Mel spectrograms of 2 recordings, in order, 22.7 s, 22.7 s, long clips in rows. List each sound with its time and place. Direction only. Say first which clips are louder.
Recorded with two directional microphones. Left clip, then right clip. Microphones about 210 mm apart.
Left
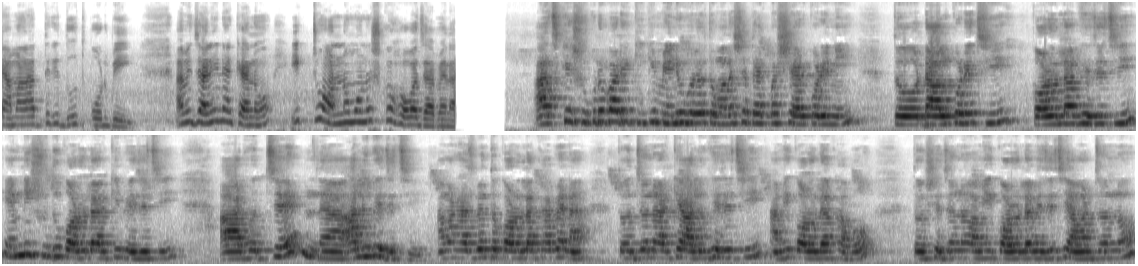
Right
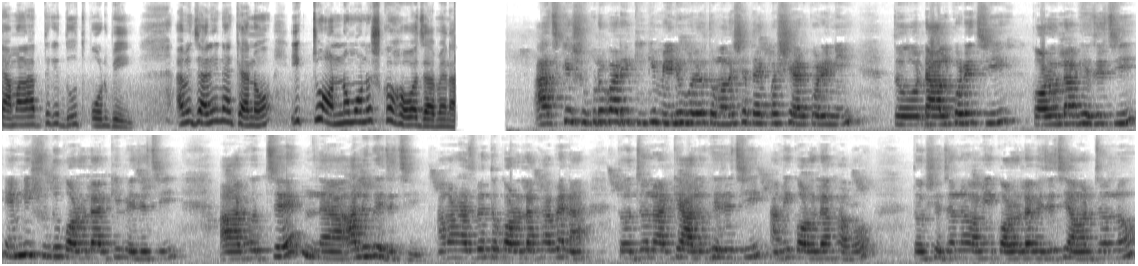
0.0 s a woman's voice: right 11 dB; 25° right (ahead or behind)
5.3 s speech: even; 5° left (ahead or behind)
